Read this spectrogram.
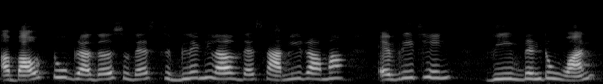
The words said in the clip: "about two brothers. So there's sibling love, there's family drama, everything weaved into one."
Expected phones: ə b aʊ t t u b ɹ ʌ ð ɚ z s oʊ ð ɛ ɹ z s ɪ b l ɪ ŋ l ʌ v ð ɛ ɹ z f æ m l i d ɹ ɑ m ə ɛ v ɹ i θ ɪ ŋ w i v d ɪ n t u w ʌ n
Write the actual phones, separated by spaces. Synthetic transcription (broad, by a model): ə b aʊ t t u b ɹ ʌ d ɚ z s oʊ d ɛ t s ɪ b l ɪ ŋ l ʌ v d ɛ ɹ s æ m i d ɹ ɑ m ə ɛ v ɹ i t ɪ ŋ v i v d ɪ n t u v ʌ n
